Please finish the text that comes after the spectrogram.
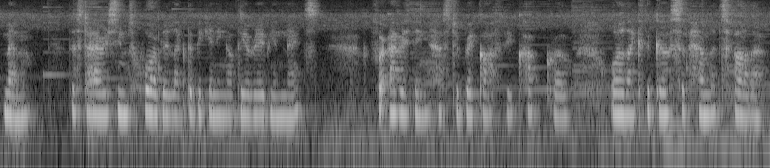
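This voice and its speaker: A woman narrates an audiobook in ASMR style. Her voice is breathy and half-whispered, with a very mellow tone and little movement in pitch. She phrases each sentence deliberately. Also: completely flat delivery, faint music behind, low-quality recording.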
